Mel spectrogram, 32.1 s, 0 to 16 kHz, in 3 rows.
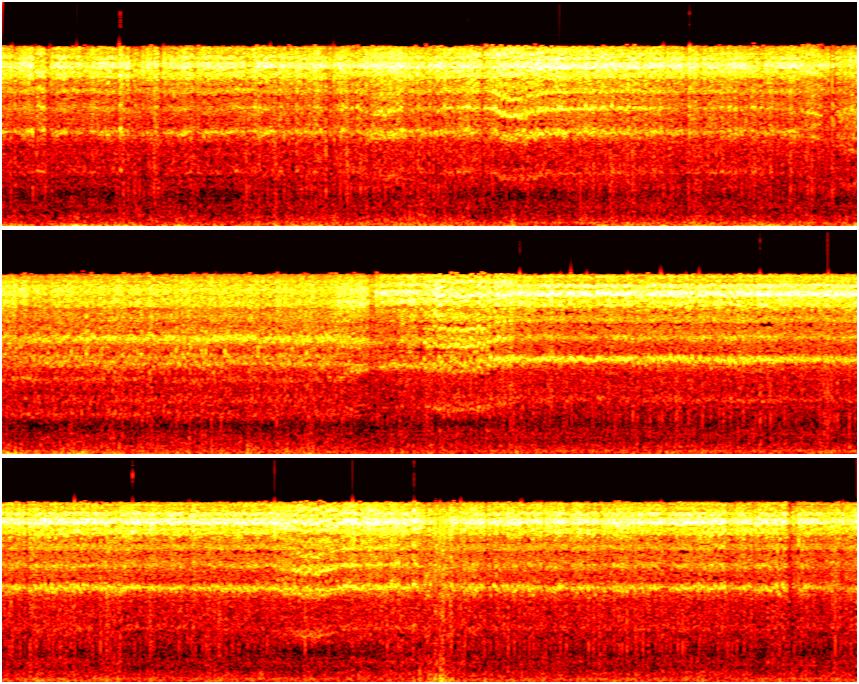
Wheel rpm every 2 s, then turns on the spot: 230, 230, 230, 230, 230, 200, 200, 200, 220, 230, 230, 230, 230, 240, 230, 230.
none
